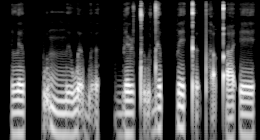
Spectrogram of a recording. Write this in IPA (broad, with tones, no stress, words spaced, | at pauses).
lɘ˨pːṵ˦mːɨ˨ wə̰˦bə̰˨ | be˨ɭtʼṵ˨dɘ˦pːe˦ kʼə̰˨pʰə̰˨ qʼe˨ʔe˦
